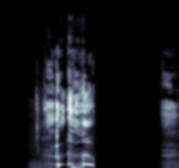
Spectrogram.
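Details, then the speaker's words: Acted comedy sketch sneeze: a sharp indrawn gasp followed by a single explosive sneeze burst from a person claiming to be sick. "Oh no, get away from me, dude. I'm sick. I sneezed."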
